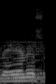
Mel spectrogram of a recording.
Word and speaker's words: anise: Again, I'm feeling the anise or anise, however you prefer to pronounce it.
